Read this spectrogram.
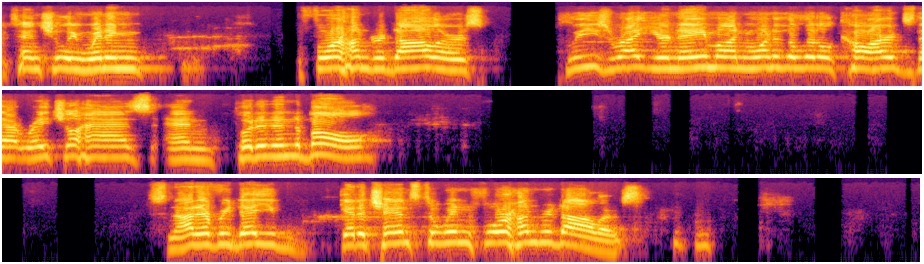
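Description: A middle-aged man speaks over a microphone, with long pauses.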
